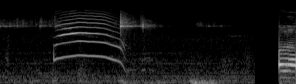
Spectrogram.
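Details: Kitten giving one clear high meow that holds level and then drops sharply at the end, followed by quiet background noise and a brief burst of another sound.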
